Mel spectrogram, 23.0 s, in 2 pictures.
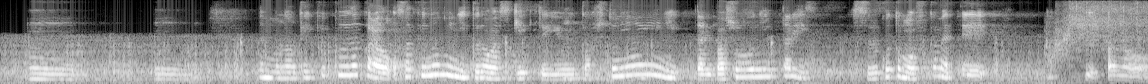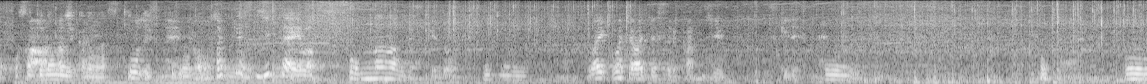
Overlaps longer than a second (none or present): present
